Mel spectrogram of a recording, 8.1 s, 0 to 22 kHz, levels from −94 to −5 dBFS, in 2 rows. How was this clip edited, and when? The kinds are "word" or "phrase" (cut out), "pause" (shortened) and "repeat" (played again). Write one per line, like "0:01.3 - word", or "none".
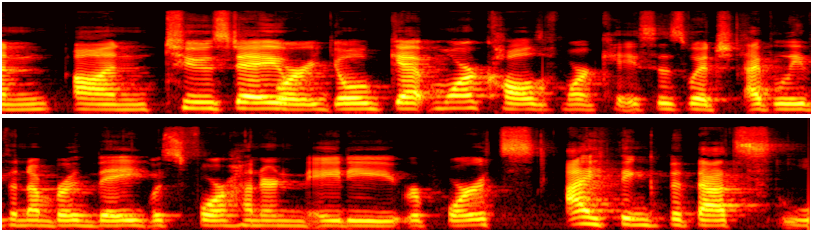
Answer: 0:04.8 - word
0:06.8 - pause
